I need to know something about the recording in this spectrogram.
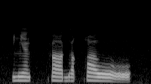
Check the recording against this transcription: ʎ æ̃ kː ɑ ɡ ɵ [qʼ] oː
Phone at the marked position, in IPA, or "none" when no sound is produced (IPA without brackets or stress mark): q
